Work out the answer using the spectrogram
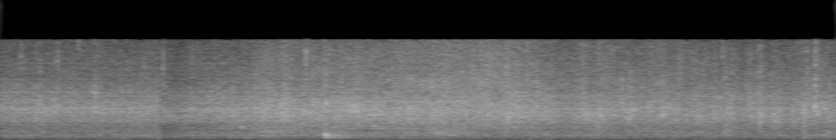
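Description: Chicken masala sizzling in a large pot while a spatula stirs through it, with a single sharp knock about a second and a half in.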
